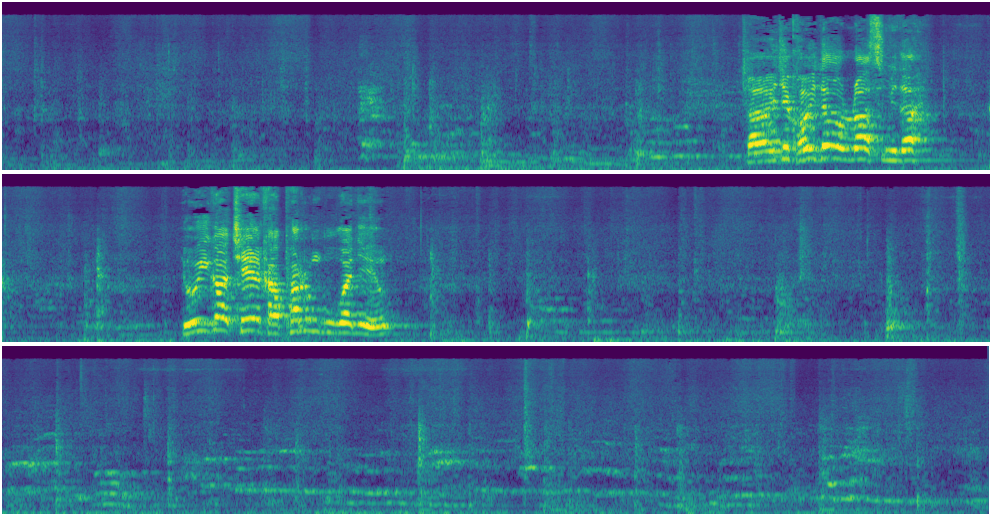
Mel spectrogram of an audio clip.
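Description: Footsteps scuff and tap on stone steps.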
